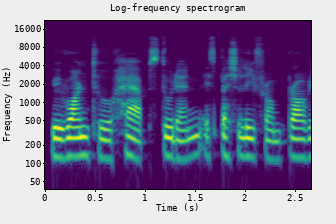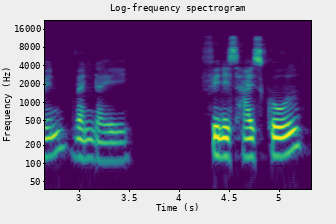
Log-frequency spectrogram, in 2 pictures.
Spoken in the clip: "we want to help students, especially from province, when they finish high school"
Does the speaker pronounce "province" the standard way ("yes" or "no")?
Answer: no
